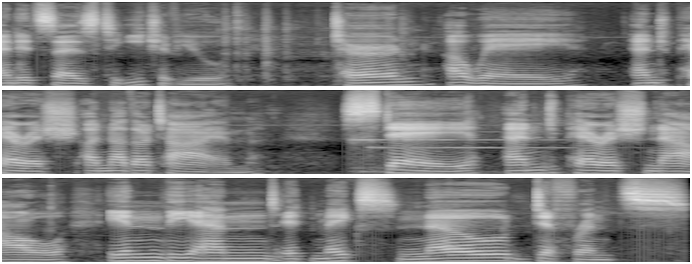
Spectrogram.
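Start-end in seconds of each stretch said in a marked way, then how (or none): 2.2-13.8 eerie, otherworldly alien voice, very slow. Narrating to the players as a voice speaks in their minds, alien voice in the mind. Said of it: "hear an alien voice in your mind".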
